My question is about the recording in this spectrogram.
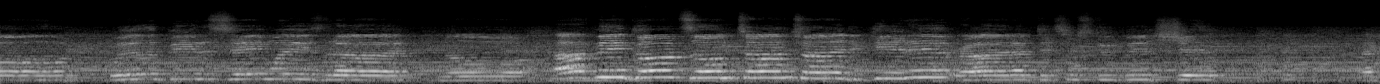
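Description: A male voice singing a melodic vocal line into a studio microphone, with guitar accompaniment underneath.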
